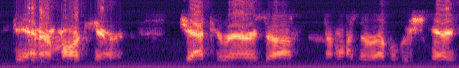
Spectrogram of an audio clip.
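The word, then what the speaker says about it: Herer: And we'd like to get his son Mark and or Dan Herrer, that's H-E-R-E-R, like rhymes with terror.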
